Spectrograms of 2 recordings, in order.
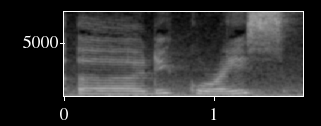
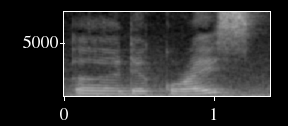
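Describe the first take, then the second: No difference in how they are said.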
